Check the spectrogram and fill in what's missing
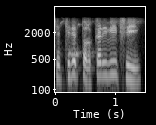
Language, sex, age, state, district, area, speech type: Odia, male, 45-60, Odisha, Gajapati, rural, conversation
